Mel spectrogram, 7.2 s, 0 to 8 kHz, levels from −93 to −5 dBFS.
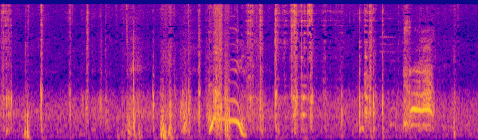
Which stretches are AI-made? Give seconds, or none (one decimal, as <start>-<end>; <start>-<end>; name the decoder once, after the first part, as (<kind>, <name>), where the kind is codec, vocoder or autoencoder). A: none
